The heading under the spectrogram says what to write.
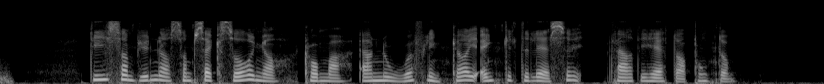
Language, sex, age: Norwegian, female, 45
